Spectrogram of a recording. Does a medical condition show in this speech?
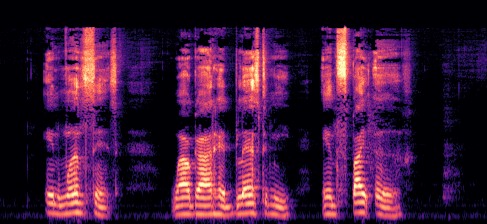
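Yes: cerebral palsy; spastic quadriparesis, present from birth, wheelchair user, unable to walk.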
